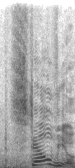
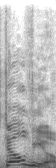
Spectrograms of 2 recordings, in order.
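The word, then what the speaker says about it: Stelvio: it's the Alfa Romeo what how do you pronounce this dalvio stell vo yes tell vo that's right al Trapani austell vo now here's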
